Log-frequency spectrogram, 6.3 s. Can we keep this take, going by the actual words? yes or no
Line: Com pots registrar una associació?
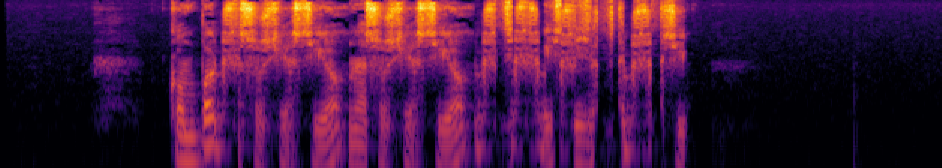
no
